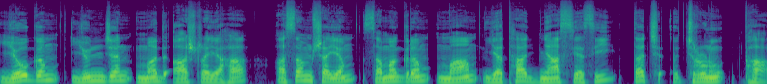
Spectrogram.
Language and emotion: Kannada, neutral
